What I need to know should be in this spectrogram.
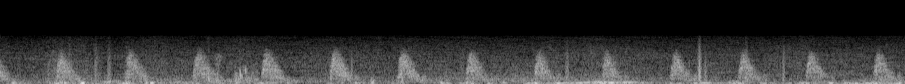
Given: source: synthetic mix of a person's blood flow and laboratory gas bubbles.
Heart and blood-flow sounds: Doppler ultrasound of blood flow; subclavian vein
2.06-2.23 s: bubbles
2.33-2.60 s: bubbles
From the record:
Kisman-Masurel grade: 212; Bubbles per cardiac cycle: several, 3 to 8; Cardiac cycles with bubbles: 1 to 10%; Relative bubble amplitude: moderate (0.250 to 0.450); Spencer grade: 1 (occasional bubble signal discernible with the cardiac motion signal, with majority of cardiac periods free of bubbles); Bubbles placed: anywhere in the cardiac cycle

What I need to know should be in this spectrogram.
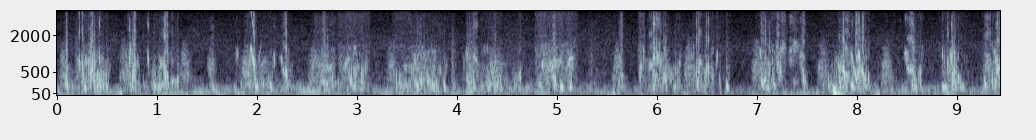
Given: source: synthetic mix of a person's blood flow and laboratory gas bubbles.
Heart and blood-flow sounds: Doppler ultrasound of blood flow; subclavian vein
0.05-0.54 s: bubbles
0.67-1.23 s: bubbles
1.50-1.60 s: bubbles
1.78-2.36 s: bubbles
2.57-3.13 s: bubbles
3.35-3.93 s: bubbles
4.04-4.67 s: bubbles
4.78-5.22 s: bubbles
5.59-5.70 s: bubbles
5.80-6.26 s: bubbles
6.36-6.75 s: bubbles
7.00-7.51 s: bubbles
7.62-8.15 s: bubbles
8.46-8.67 s: bubbles
8.81-9.12 s: bubbles
9.26-9.44 s: bubbles
From the record:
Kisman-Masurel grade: 342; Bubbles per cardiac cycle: rolling drumbeat, 9 or more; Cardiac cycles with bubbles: 100%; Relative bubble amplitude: moderate (0.250 to 0.450); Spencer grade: 3 (all of the cardiac periods contain showers or single bubble signals, but not dominating or overriding the cardiac motion signals); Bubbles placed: anywhere in the cardiac cycle

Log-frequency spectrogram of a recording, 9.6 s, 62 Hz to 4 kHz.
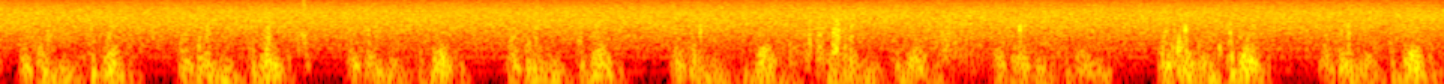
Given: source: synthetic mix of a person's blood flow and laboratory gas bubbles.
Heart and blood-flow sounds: Doppler ultrasound of blood flow; precordium
0.00-0.10 s: bubbles
1.96-2.10 s: bubbles
2.63-2.67 s: bubbles
From the record:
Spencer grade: 2 (many but less than half of the cardiac periods contain bubble signals, singularly or in groups); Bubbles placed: only in the low amplitude regions of the cardiac cycle

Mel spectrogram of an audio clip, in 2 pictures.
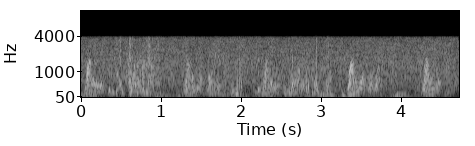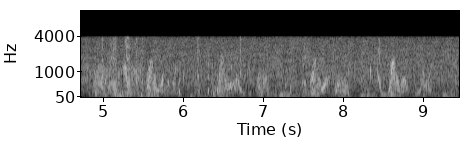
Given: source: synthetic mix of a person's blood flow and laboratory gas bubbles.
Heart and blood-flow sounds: Doppler ultrasound of blood flow; precordium
0.33-0.99 s: bubbles
1.58-1.69 s: bubbles
1.76-2.06 s: bubbles
2.15-2.25 s: bubbles
2.52-2.72 s: bubbles
2.78-3.16 s: bubbles
4.77-5.54 s: bubbles
5.92-6.04 s: bubbles
6.12-6.25 s: bubbles
6.28-6.78 s: bubbles
7.26-7.62 s: bubbles
7.79-7.85 s: bubbles
7.89-8.07 s: bubbles
8.27-8.54 s: bubbles
From the record:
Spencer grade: 3 (all of the cardiac periods contain showers or single bubble signals, but not dominating or overriding the cardiac motion signals); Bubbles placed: only in the low amplitude regions of the cardiac cycle

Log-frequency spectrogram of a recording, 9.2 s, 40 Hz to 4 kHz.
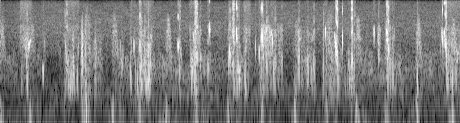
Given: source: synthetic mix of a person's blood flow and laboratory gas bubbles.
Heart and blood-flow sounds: Doppler ultrasound of blood flow; subclavian vein
0.38-0.62 s: bubbles
0.82-0.92 s: bubbles
1.29-1.58 s: bubbles
2.38-2.46 s: bubbles
2.57-3.08 s: bubbles
3.52-3.63 s: bubbles
3.77-4.04 s: bubbles
4.12-4.22 s: bubbles
4.54-5.00 s: bubbles
5.09-5.66 s: bubbles
5.84-6.31 s: bubbles
6.42-7.11 s: bubbles
7.44-7.51 s: bubbles
7.53-7.62 s: bubbles
7.69-7.90 s: bubbles
8.30-8.38 s: bubbles
8.79-9.22 s: bubbles
From the record:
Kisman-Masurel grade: 243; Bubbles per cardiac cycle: several, 3 to 8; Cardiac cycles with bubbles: 100%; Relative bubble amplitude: loud (0.450 to 0.775); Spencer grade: 3 (all of the cardiac periods contain showers or single bubble signals, but not dominating or overriding the cardiac motion signals); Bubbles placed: anywhere in the cardiac cycle

